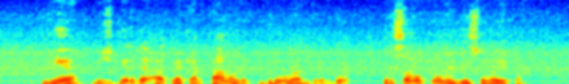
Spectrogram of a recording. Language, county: Lithuanian, Klaipėda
